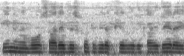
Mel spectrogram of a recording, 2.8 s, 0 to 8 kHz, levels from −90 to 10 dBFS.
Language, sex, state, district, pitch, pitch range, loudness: Hindi, male, Haryana, Charkhi Dadri, 150 Hz, 145-155 Hz, -15 LUFS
